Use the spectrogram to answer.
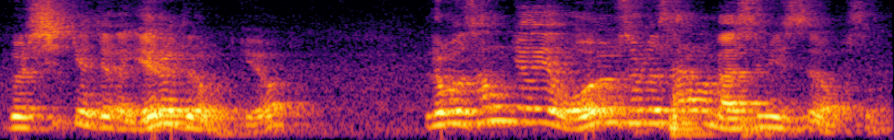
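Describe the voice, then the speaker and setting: A man's voice: sits high, big pitch swings, rapid-fire, a little mellow, slight background noise. A male pastor preaching a sermon, often putting questions to the congregation. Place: church sanctuary. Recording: echoey church hall from far off.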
